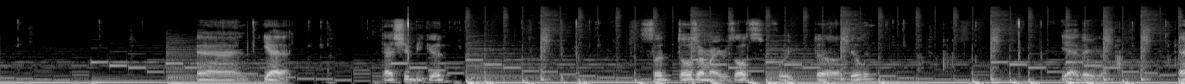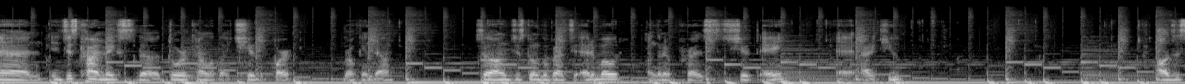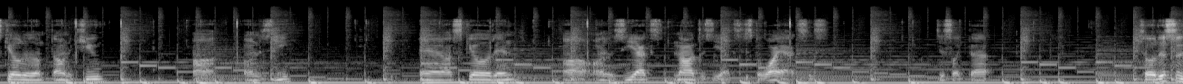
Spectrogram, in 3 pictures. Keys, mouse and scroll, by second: 0.9 click, 2.5 z, 3.8 shift+f, 7.3 click, 8.3-9.4 drag, 9.4-9.7 scroll down 2, 9.7-10.8 middle drag, 10.8-11.3 scroll down 4, 11.3-11.6 middle drag, 11.6-12.0 scroll up 1, 12.0-12.6 middle drag, 12.6-13.1 scroll up 1, 13.2 scroll up 2, 13.5-14.5 middle drag, 14.5-15.1 scroll up 1, 15.7 click, 16.6-18.3 drag, 18.3 shift+a, 20.4 shift+f, 22.1 click, 23.2 s, 24.8 s, 27.4 shift+f, 28.4 s, 29.2 s, 33.2 click, 35.2-35.5 drag.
